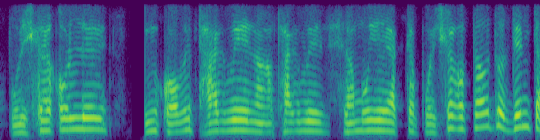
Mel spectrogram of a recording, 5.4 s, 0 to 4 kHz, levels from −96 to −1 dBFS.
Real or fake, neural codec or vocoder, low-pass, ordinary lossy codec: real; none; 3.6 kHz; none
